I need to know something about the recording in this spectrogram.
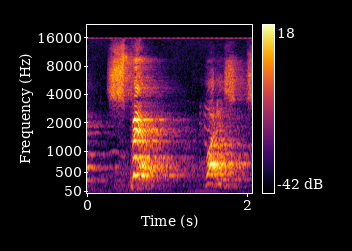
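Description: A man's voice preaching through a microphone, in two short, loud, emphatic bursts about a second apart.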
